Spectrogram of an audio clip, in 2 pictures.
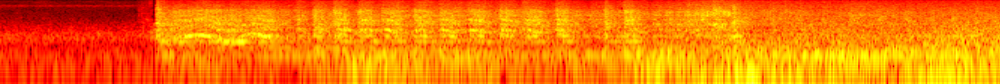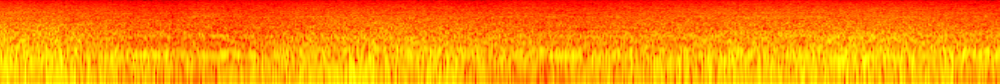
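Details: Wood-gas powered truck with the carburetor removed and replaced by a plastic cover, no gasoline, started after drawing gas up with a shop vac and timing advanced: a short crank, then a clean catch, a steady even run and a brief rev.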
